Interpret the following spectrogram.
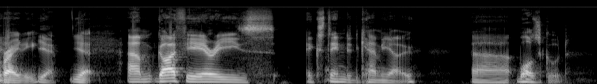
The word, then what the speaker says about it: Fieri: annoying was of how how they were pronouncing Fieri it wasn't Guy Fieri it was well stuff Yeti they're also not from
